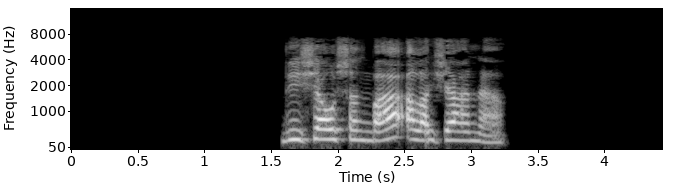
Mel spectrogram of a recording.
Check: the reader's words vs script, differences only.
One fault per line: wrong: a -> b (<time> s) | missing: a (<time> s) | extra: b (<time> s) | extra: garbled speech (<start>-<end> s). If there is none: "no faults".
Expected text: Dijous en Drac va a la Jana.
missing: Drac (2.2 s)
